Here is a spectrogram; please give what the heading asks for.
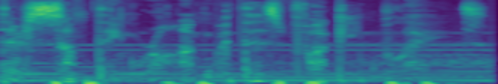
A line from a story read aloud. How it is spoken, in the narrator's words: I whispered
